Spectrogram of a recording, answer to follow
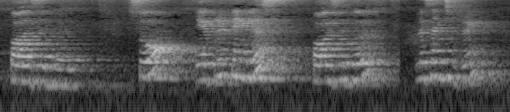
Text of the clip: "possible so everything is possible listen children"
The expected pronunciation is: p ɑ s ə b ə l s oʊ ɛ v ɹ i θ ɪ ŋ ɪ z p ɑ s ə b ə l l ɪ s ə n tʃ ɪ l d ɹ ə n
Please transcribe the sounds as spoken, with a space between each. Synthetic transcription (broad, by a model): p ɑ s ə b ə l s oʊ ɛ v ɹ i t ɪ ŋ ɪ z p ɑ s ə b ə l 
